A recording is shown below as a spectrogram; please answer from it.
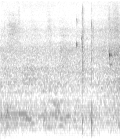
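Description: Hockey players' voices calling out across a large indoor ice rink, with two sharp clacks of sticks and puck near the end.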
